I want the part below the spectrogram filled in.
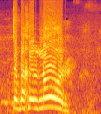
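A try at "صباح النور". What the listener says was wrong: khair, kalau sobahul khair ini alif lamnya dibaca. nur karena ini syamsiah, alif lam sobahun nur. Jadi bukan sobahul nur, no, khata. Sobahun nur gitu.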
